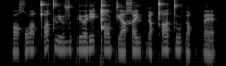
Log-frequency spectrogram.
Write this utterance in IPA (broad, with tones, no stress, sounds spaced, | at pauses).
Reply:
ɔ˨ χ w ɔ˧ qʼ ɔ˦ t lʲ u˧ z | ɾʲ ʊ˧ ə̯ ɾʲ e˦ ǃ ɔ˧ kʲ a˨ χ e˧ lʲ ɓ ɪ˨ qʼ a˦ t u˧ ɗ o˨ q p ɛ˨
